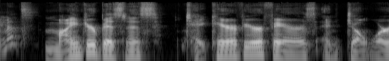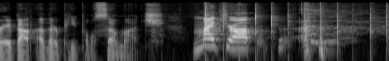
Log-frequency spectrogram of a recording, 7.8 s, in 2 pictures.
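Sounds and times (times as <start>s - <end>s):
speech: 0.1s - 7.2s
hand claps: 6.1s - 7.7s.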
